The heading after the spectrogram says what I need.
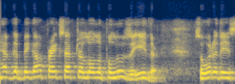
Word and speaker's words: Lollapalooza: Next year, we're going to have to go to Lollapalooza, so you know that it's pronounced Lollapalooza, Dr.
